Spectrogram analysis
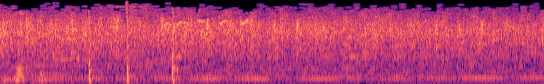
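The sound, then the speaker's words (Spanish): A crowd applauding steadily, a dense wash of many hands clapping at once with a few sharper individual claps standing out near the start, sustained and fairly loud throughout. “Vamos a ver si le podemos aplaudir.”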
